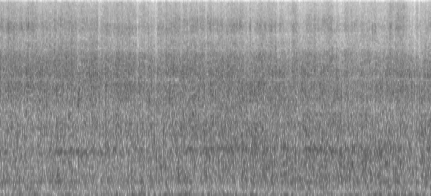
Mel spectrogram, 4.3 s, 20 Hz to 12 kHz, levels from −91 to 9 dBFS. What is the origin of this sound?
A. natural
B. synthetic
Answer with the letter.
A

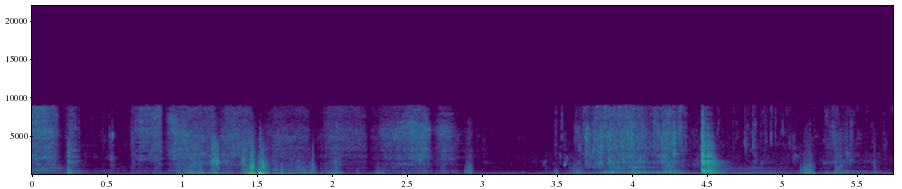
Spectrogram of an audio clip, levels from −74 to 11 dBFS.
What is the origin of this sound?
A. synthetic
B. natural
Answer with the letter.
B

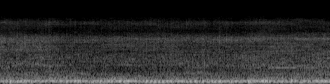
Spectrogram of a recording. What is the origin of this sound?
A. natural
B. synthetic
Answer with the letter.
B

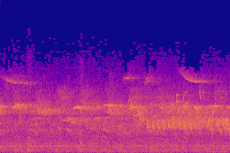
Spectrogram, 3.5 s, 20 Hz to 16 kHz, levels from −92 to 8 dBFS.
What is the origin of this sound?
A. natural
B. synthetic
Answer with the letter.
A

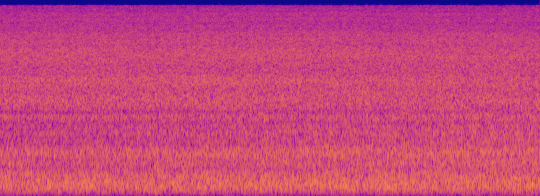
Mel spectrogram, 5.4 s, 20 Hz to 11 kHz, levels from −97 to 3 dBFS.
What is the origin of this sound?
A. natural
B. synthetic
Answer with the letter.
A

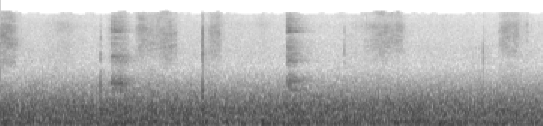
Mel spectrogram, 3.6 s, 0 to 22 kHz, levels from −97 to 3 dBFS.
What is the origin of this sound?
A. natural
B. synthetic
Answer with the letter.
A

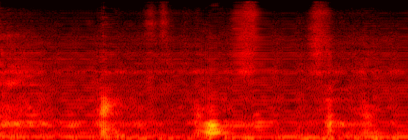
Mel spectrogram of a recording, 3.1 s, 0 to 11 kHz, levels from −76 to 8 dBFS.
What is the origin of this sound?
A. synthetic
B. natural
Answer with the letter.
A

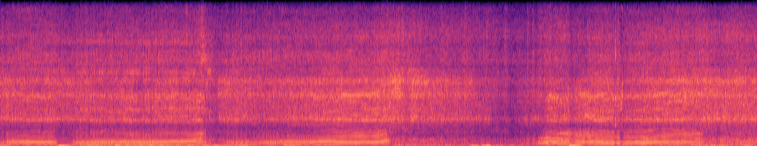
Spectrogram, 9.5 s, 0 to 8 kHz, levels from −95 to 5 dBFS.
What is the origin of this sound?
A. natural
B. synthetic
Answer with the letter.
A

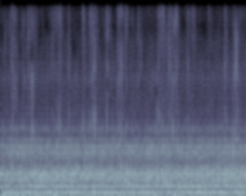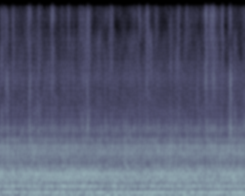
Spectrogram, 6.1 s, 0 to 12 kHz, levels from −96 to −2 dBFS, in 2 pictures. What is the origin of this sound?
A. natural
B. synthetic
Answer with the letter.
B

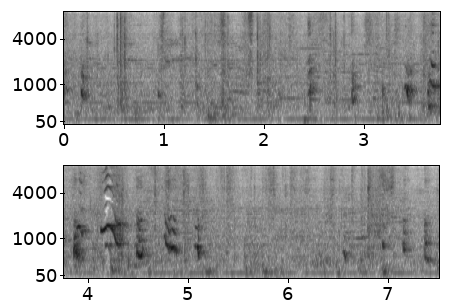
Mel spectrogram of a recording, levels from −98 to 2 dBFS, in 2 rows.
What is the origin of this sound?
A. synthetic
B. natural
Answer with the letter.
B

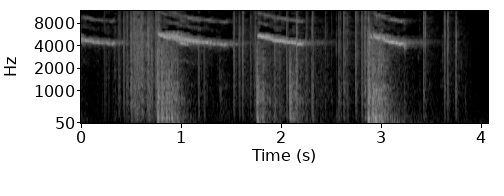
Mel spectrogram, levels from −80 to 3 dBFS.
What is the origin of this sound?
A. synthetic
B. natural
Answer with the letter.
A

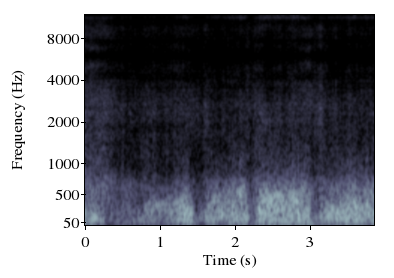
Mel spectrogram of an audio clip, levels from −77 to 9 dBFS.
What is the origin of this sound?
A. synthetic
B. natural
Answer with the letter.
A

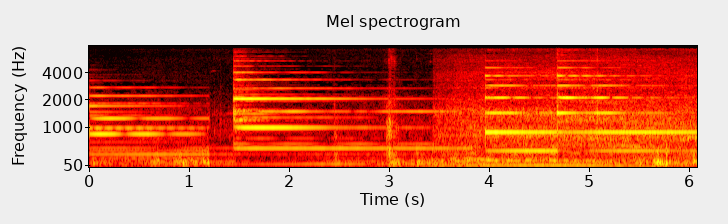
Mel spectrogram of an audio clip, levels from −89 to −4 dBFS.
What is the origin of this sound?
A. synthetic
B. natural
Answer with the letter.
B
